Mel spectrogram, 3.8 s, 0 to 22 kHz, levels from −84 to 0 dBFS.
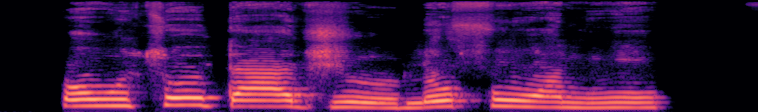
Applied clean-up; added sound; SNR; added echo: neural mask model Resemble Enhance denoiser.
